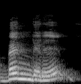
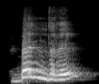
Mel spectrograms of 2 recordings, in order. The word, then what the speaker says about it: venderé: Et attention à bien prononcer toutes les lettres. Parce que venderé, je vendrai. Vendré, je viendrai. Mais c'est un peu comme en français. Je vendrai, je viendrai. Il n'y a qu'une seule lettre qui change, c'est la I.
